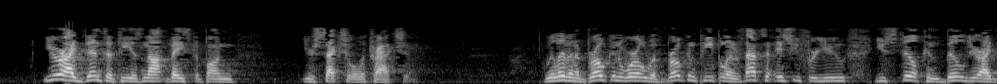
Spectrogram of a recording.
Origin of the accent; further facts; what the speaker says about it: United States; I'm an American.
